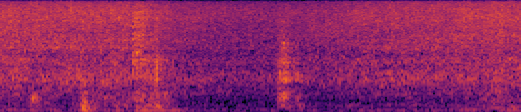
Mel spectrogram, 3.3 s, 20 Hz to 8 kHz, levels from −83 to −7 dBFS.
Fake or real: real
